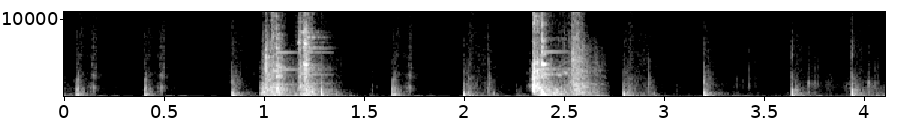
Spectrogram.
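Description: A heavy metal door clanks open.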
